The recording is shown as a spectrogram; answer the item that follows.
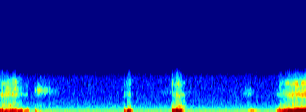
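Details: Snoring puppy, deep in sleep: a raspy snore opens, then short snorting breaths at intervals of under a second to a second and a half, and a loud drawn-out rumbling snore closes it; low hum throughout.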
